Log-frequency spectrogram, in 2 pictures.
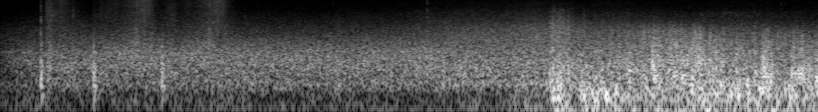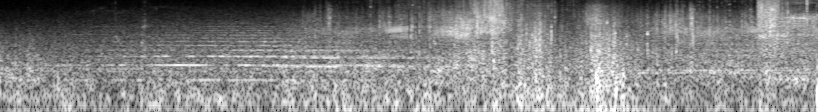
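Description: A lightning attack in Dark Souls crackles and rumbles, swelling from a low, quiet start into a sustained, dense roar with sharper bright bursts near the end, with no talk.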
